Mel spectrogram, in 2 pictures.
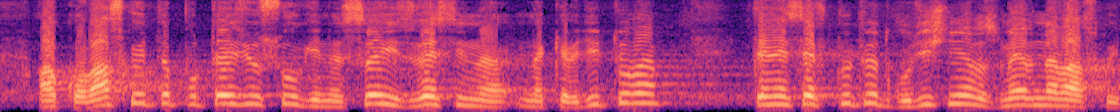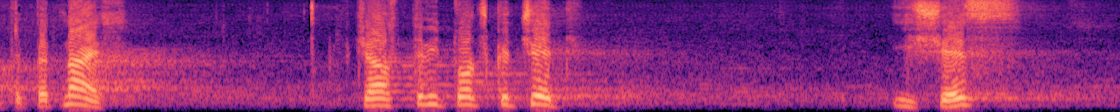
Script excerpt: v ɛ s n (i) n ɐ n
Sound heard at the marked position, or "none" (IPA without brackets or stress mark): i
